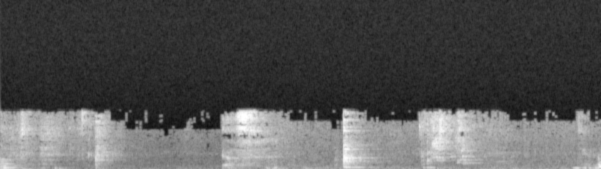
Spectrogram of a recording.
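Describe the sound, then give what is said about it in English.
Water used for washing bowls is poured and gathered into a container in several short, splashing bursts, moderately loud, with a faint murmur of voices in the background. “So the last verse, after we've collected the water, that's also an offering to all beings, and that's later on after the whole.”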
